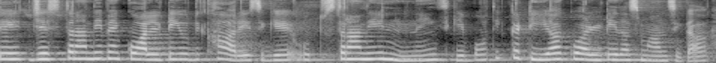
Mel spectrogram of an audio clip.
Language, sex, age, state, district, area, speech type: Punjabi, female, 18-30, Punjab, Patiala, rural, spontaneous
